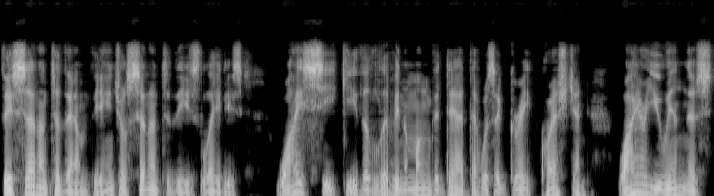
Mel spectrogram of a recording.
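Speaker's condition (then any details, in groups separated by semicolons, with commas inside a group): No condition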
